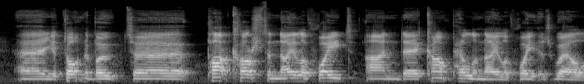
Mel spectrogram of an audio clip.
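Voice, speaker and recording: A man's fairly high voice in a southern Scottish accent, at a moderate pace with monotone, flat intonation. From Scotland, Dumfries. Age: 60s. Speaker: former prisoner sharing life story. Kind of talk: testimony.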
